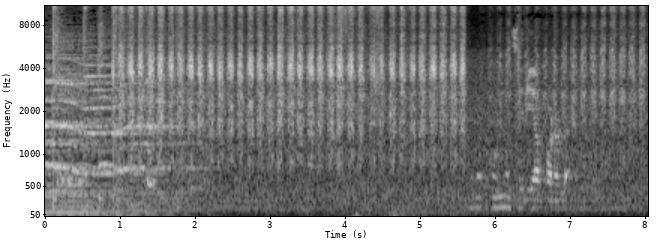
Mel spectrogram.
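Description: Brief music that ends about a second in, then an autopsy knife scraping the temporalis muscle and fascia off the skull in quick, even strokes. The scraping turns duller and quieter after about five and a half seconds.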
